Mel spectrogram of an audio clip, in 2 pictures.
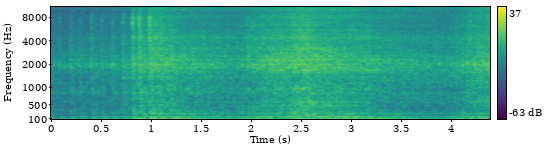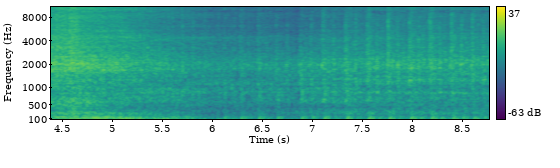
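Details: TVS Apache RTR 4V motorcycle after engine-noise repair (cylinder, piston ring, camshaft, rocker, clutch plate work): revs climb twice and drop back to a lumpy idle of about three beats a second, no obvious clatter over the exhaust.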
